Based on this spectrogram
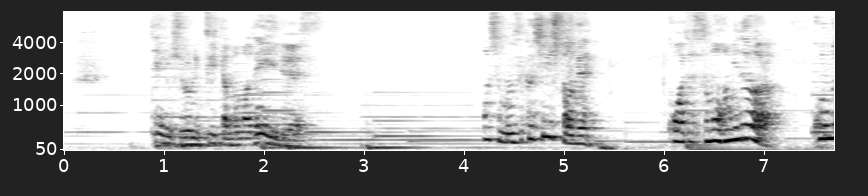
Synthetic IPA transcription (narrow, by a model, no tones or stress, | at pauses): t̪ʰeːɾɯ̟ɕiɾo̞ɲ̟it͡sɨit̪amamad̪e̞iːd̪esɨ̥ | moɕimɯ̟zɨkaɕiːɕt̪oane | koβad̪esɨmaɦomʲinaɡaɾa̰ | kõnː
